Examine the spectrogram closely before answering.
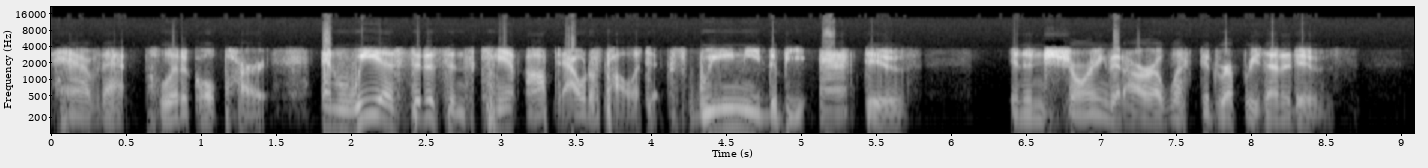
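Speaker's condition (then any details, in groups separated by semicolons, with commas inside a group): No condition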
